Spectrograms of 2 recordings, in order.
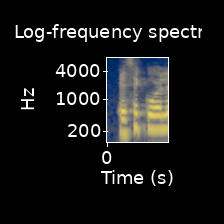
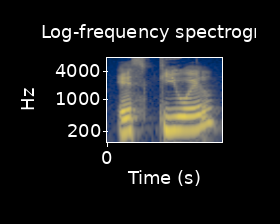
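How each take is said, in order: First: It is pronounced the Spanish way. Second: It is pronounced the English way. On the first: "es como todo el mundo lo pronuncia en español" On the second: "en inglés lo suelen pronunciar de dos formas"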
